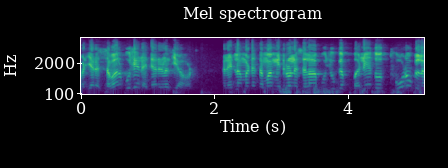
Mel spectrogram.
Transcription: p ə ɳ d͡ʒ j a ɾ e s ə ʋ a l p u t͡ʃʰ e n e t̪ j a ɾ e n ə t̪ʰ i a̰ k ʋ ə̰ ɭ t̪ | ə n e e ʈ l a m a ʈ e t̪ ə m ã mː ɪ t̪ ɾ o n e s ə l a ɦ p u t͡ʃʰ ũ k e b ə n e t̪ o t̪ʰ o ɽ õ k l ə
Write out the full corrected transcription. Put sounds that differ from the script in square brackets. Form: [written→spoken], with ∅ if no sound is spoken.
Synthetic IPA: p ə ɳ d͡ʒ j a ɾ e s ə ʋ a l p u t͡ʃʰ e n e t̪ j a ɾ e n ə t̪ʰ i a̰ [k→∅] ʋ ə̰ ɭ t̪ | ə n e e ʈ l a m a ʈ e t̪ ə m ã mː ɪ t̪ ɾ o n e s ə l a ɦ p u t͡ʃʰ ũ k e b ə n e t̪ o t̪ʰ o ɽ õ k l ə

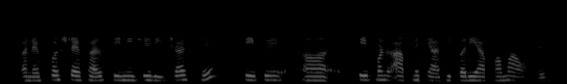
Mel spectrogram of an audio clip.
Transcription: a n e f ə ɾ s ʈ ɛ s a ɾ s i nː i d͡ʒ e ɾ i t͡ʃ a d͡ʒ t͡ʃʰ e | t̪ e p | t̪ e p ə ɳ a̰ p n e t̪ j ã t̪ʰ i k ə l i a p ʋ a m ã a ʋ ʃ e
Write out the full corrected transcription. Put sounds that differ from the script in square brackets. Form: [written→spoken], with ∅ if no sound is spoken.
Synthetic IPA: [a→ə] n e f ə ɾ s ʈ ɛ [s→f] a ɾ s i [nː→n] i d͡ʒ e ɾ i t͡ʃ a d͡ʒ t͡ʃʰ e | t̪ e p | t̪ e p ə ɳ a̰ p n e t̪ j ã t̪ʰ i k ə [l→ɾ] i a p ʋ a m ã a ʋ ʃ e

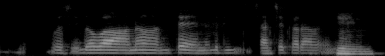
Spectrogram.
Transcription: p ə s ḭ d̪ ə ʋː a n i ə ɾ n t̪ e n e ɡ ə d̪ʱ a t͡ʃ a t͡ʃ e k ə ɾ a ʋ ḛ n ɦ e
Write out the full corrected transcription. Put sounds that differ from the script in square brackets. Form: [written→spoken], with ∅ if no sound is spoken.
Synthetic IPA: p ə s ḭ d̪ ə [ʋː→ʋ] a n [i→a] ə [ɾ→∅] n t̪ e n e [ɡ→b] ə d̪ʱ [a→i] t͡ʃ a t͡ʃ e k ə ɾ a ʋ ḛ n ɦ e

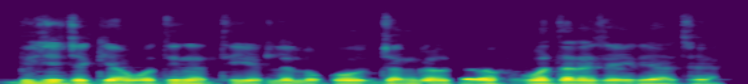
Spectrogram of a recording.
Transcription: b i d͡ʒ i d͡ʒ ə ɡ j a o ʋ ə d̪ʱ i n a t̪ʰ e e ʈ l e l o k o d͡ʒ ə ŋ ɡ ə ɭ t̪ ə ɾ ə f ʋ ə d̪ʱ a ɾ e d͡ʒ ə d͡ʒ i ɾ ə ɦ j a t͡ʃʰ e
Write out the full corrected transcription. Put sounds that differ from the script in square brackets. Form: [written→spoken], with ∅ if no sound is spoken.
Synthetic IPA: b i d͡ʒ i d͡ʒ ə ɡ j a o ʋ ə d̪ʱ i n [a→ə] t̪ʰ [e→i] e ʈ l e l o k o d͡ʒ ə ŋ ɡ ə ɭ t̪ ə ɾ ə f ʋ ə d̪ʱ a ɾ e d͡ʒ ə [d͡ʒ→∅] i ɾ ə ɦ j a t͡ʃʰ e

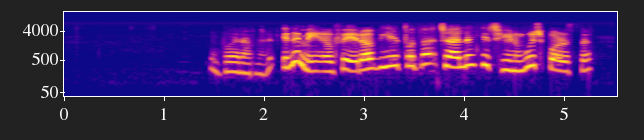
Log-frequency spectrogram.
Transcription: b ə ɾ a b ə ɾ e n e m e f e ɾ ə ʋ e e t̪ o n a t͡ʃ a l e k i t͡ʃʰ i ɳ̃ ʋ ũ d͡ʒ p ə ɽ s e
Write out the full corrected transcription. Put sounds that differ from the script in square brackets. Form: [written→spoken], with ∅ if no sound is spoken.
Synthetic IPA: b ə ɾ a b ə ɾ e n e m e f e ɾ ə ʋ [e→i] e t̪ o n a t͡ʃ a l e k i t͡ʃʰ i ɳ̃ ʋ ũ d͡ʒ p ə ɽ s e

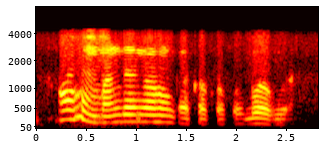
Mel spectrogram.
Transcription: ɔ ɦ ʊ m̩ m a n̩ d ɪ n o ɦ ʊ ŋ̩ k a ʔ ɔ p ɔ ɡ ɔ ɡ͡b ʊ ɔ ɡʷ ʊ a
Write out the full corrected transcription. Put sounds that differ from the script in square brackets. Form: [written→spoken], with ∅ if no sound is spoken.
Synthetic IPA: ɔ ɦ ʊ m̩ m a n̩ d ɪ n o ɦ ʊ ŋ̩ k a [ʔ→k] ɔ [p→k] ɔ [ɡ→k] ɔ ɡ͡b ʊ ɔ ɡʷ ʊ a

